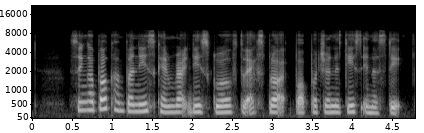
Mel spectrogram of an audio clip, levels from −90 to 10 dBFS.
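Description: Short concealed packet loss at 0.77 to 0.83 s and 3.57 to 3.61 s in this speech clip: about 40 ms and then 20 ms of audio arrived too late, and the receiver smeared over each gap by extending the preceding sound.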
